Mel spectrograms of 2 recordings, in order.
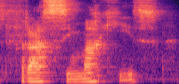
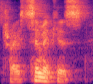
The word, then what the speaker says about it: Thrasymachus: I'm going to skip over that because really the discussion becomes interesting when this particular fellow, Thrasymachus, or the Greek pronunciation is Thrasymachus, but the English tongue says Thrasymachus, he barges into the conversation.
